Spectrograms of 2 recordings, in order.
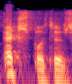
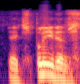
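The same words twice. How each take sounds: First: The word is said the American way. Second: The word is said the British way. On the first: "we call them expletives here" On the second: "expletives there"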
